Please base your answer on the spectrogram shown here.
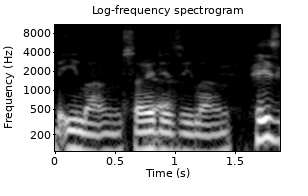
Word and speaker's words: Elon: Elon or Elon? It's Elone. Elon.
